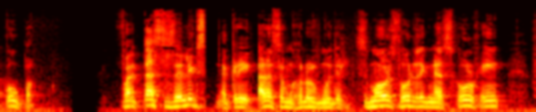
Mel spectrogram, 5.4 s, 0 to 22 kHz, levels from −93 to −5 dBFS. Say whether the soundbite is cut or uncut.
cut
